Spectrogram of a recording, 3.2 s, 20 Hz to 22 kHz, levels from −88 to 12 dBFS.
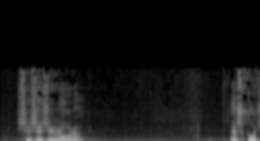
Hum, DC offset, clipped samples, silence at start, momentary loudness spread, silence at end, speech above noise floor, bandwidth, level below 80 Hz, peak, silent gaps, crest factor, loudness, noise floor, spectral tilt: none; under 0.1%; under 0.1%; 0.25 s; 15 LU; 0 s; 33 dB; 11.5 kHz; -70 dBFS; -12 dBFS; none; 18 dB; -28 LUFS; -59 dBFS; -6 dB/octave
